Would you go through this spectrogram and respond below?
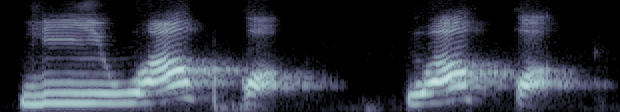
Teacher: Huruf qaf bertanda sukun kita bacakan melantun. Dan pastikan lantunan itu berbunyi tebal. Saya tuliskan kat sini tebal.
